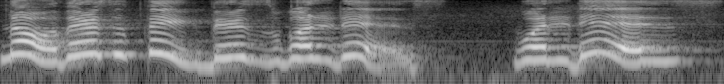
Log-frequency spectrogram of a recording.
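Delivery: slow, put-on childlike little girl voice. Trying to remember something mid-conversation, the speaker slips into a little girl voice. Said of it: "That's her little girl voice".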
